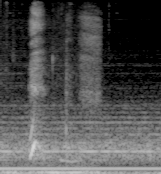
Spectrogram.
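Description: A woman crying: one sharp, catching sob that leaps up in pitch about half a second in, followed by a breathy exhale, over a low steady drone.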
